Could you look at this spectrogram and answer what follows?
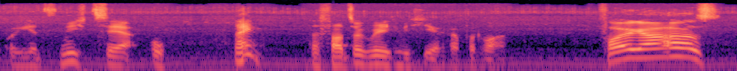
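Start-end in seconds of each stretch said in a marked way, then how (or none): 4.0-4.8 high, loud battle cry; rallying shout. Real, not acted. Gamer urging his vehicle forward, loud rallying shout. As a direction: yell "Vollgas" as if charging forward. Ramming again.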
